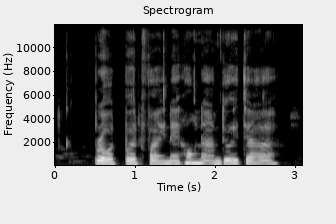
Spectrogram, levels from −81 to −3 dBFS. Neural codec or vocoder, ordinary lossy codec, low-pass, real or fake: none; none; none; real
